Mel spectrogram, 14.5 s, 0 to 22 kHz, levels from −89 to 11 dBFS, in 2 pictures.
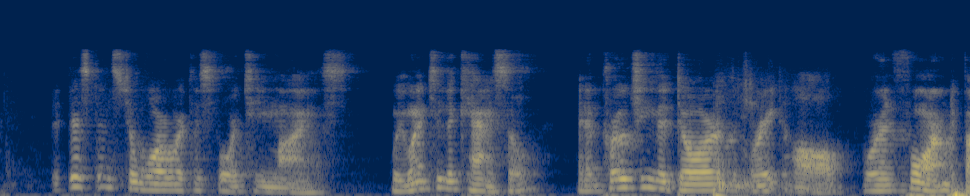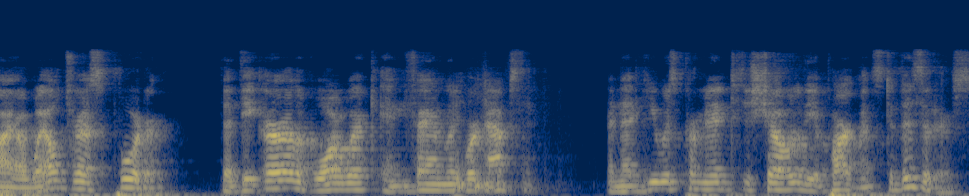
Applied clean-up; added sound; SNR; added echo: neural mask model DeepFilterNet 3.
